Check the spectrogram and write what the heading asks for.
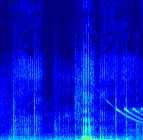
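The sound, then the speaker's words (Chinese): The speaker's cat, sitting on a person's head, purrs in a low, steady rumble that swells louder about halfway through, with faint thin squeaky tones near the end and no one talking. “平静的说了一句：“我的猫现在正在摇。”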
